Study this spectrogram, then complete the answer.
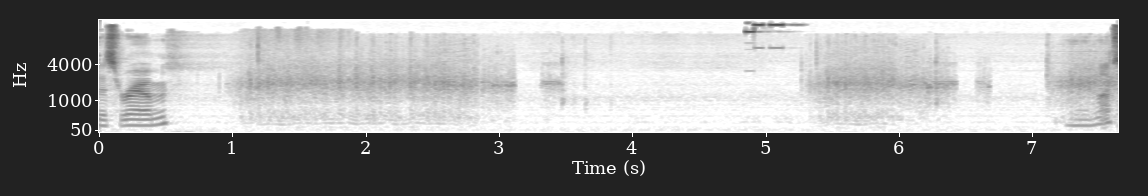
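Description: A small remote-controlled vehicle whirs as it rolls across a floor.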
